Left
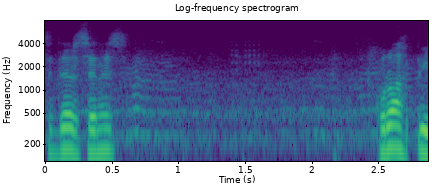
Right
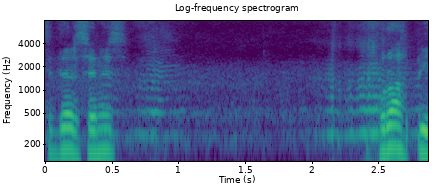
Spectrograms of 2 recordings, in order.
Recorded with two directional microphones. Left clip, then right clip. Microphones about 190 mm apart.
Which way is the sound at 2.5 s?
15° right (ahead or behind).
